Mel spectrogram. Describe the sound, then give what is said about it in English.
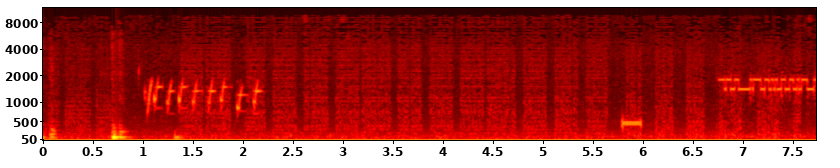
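A telephone call rings: a warbling electronic ring bursts early on and again near the end, heard over steady background hiss with a dull thump at the start. “that was the number you heard, or the call you heard right at the beginning of the show”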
